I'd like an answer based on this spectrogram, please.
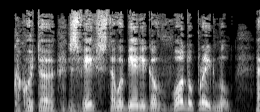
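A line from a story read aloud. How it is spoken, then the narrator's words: Frightened answer. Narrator (Russian): ответил испуганно караульный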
